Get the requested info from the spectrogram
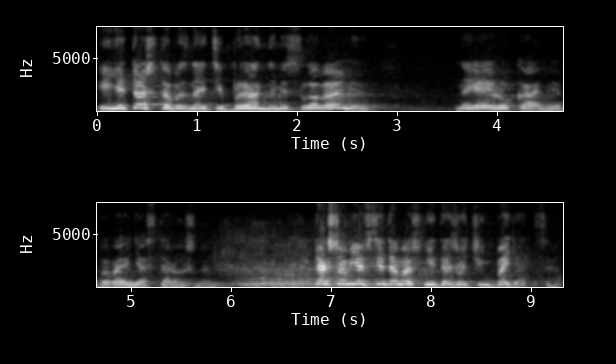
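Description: A woman's voice: high-pitched, animated, normal speed. An actress playing a coy yet bossy rich provincial merchant woman with folksy, uneducated phrasing in a 1950s Soviet radio play. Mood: demanding. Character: coquettish, blunt rich provincial merchant woman seeking a husband. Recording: old hiss, long hall reverb.

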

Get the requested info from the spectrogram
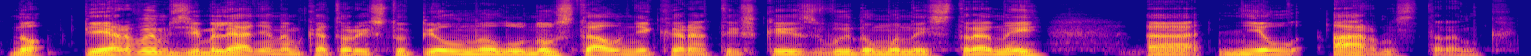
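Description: Low-voiced patient astronomy guide, man. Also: dry recording. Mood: explanatory, patient. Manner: measured, explanatory, reassuring to children. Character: patient knowledgeable adult man guiding children through astronomy. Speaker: teacher-guide in educational audio drama. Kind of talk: scripted educational audio drama, explanatory.

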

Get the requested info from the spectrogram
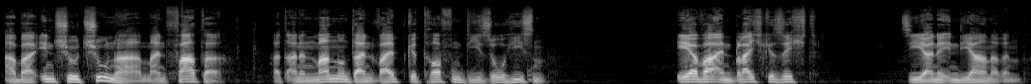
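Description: Winnetou, bright-voiced, deliberate chief. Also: male voice, on the low side, no echo. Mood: grave. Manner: grave, formal, deliberate. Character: Winnetou, proud dignified Apache chief. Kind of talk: German radio drama acting.

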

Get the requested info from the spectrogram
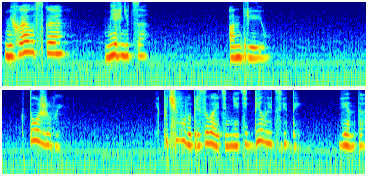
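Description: A woman's voice: fairly high pitch, slow pace, long pauses, a little mellow, slightly rough. An actress playing a dreamy, wondering young woman reading her letters in a lyrical, wistful radio play. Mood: wistful puzzlement. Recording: 1970s radio production with music. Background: music.

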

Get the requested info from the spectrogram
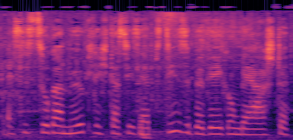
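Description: Actress as stern, low-voiced woman aboard a pirate ship. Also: fairly quick, lightly acted. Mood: dry, skeptical. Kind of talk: radio play acting. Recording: noisy radio play ship soundscape.

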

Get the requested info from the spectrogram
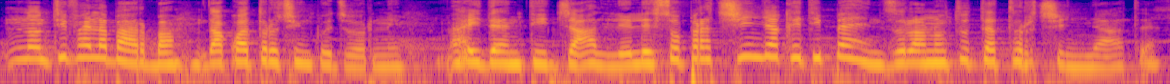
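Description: Actress playing frank woman lover, fairly high voice, intimate, deliberate, fond, radio drama, faint music underneath. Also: natural voice. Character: frank woman fondly cataloguing her slovenly lover's squalor. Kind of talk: radio theatre monologue.

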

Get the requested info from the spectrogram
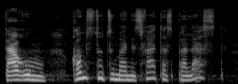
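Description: A flirty troll princess. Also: female voice, medium pitch, moderate pace, fairly bright tone. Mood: boastful. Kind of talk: classic radio play acting.

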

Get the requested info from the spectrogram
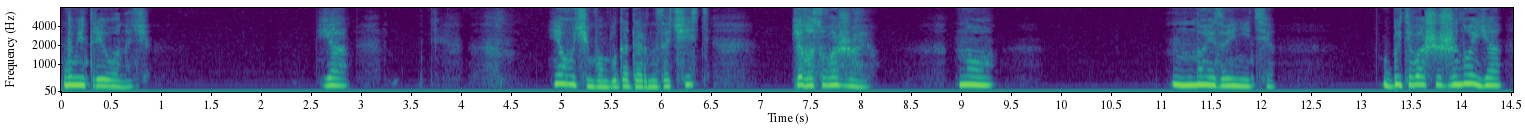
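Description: Young woman, high pitch, dry sound, emotional, halting, ambitious, radio play. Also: a little mellow, slightly rough, no echo, heavily acted. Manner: emotional, halting, breaking off and repeating words. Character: young woman, artistic, ambitious, playful, refusing a suitor. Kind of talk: theatrical radio drama acting.

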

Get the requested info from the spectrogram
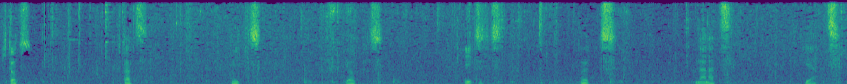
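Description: An actor playing a gruff, rough-tongued, self-sacrificing adventurer in a radio drama, with coarse and blunt speech. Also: male voice, rumbling low, completely flat delivery, drawn-out words, pauses often, background noise, heavily acted. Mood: tense, hushed. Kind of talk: Japanese radio drama acting. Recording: dull band-limited audio under loud music.

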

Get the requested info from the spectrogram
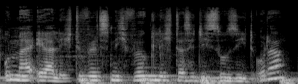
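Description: A woman's voice: medium pitch, brisk, far from the mic, over loud music, natural voice. A young woman acting a loyal, peacemaking teenage girl in a German radio drama, speaking in an earnest, coaxing way.

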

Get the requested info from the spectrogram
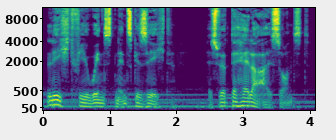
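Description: A man's voice: a bass voice, expressive, slow, gravelly, over music. A man narrating a scripted literary radio drama.

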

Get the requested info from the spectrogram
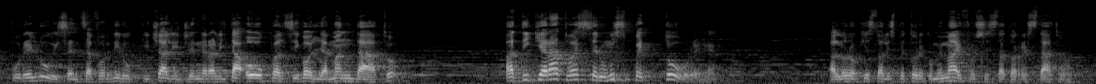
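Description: A man's voice: a little high, a little mellow, close to an everyday voice. An actor playing an indignant accused man in a radio drama, declaiming rhetorically and sarcastically to a tribunal. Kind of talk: theatrical radio drama monologue. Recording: roomy echo, music behind.

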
